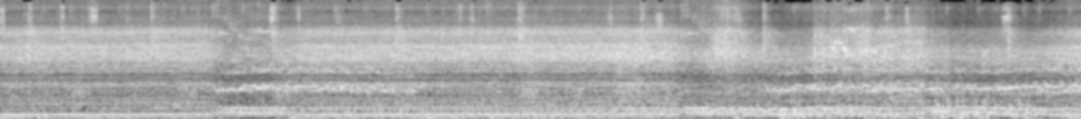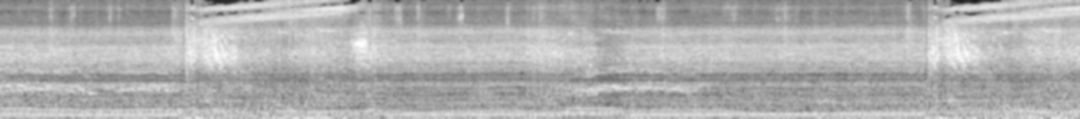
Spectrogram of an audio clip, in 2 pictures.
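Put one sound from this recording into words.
A racing car engine roars at high revs, rising and falling in pitch.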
